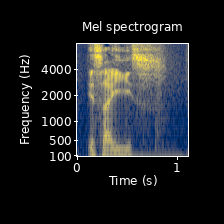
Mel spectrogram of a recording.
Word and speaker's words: Isaias: How is it pronounced? – Isaias, I think. – Nope. – Well, what? Tell me. – It's got a more of a kind of an accent to it. Isaias.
